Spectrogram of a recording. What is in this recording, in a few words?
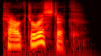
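"characteristic", American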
